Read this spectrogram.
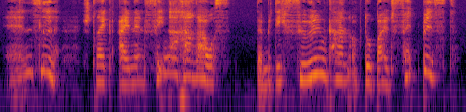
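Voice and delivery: put-on high-pitched old witch voice; old witch calling. A narrator's reading. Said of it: "schlich die Alte zu dem Ställchen und rief".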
